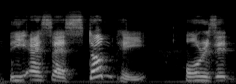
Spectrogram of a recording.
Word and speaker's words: SS Stampy: Well, I was almost about to say A, SS Stumpy, but how he pronounces it is SS Stumpy.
